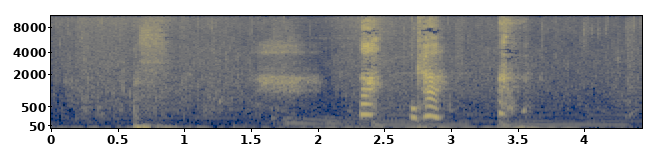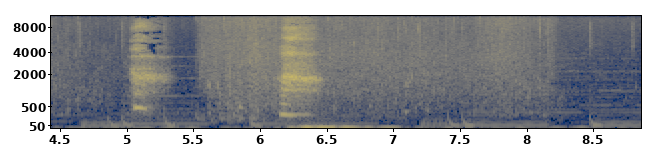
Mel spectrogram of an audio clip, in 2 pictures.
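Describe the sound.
Sea waves wash in at the seaside with soft, noisy surges that rise and fall a few times, while a woman briefly exclaims and speaks over the water.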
